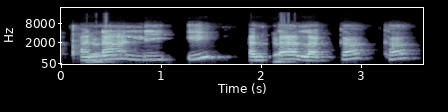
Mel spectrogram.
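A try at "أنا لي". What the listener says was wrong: Nggak pakai nyanyi, Bu. Nggak pakai lagu.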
